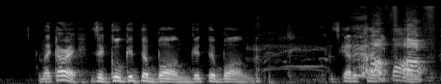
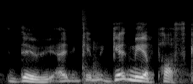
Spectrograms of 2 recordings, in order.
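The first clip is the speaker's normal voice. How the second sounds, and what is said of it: Put-on Polish accent. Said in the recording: “This is my dad's Polish accent.”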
